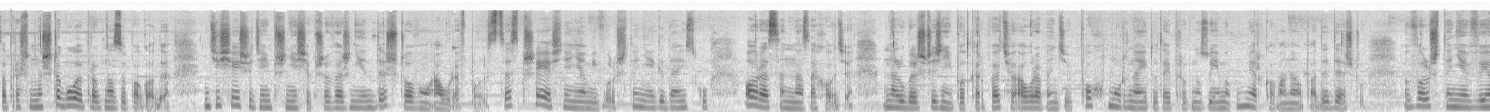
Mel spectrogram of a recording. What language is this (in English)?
Polish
